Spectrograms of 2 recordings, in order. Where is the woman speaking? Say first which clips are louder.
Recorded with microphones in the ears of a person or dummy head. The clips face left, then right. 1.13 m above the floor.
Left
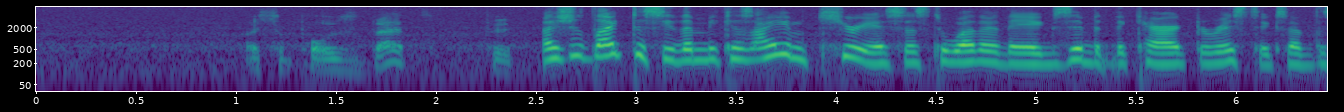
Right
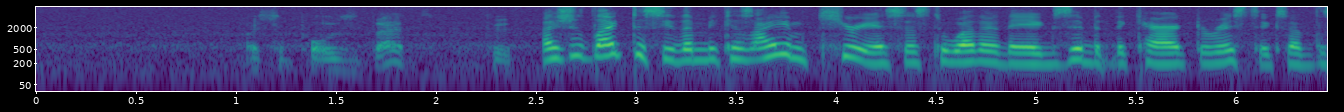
Left 1 dB; 10° left (ahead or behind).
